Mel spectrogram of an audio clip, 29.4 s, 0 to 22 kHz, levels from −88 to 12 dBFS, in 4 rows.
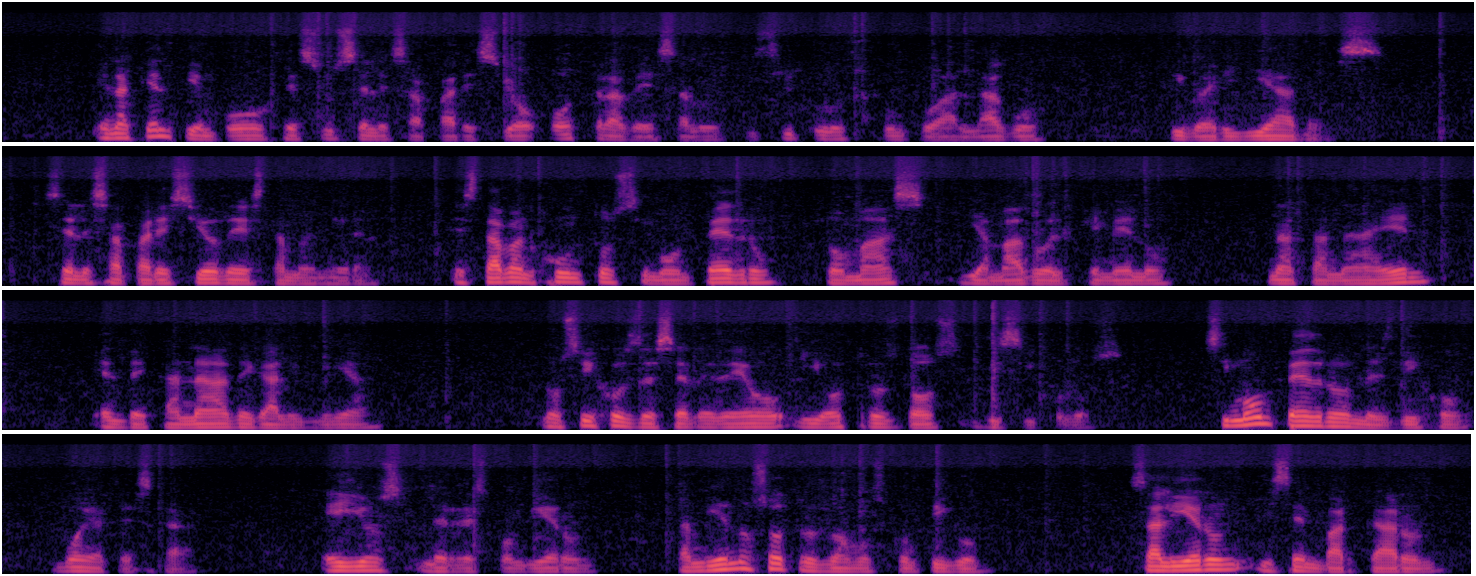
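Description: Throughout the speech, the room noise, sitting about 15 dB below the voice, sinks and swells. These are noise suppressor artifacts, with the background pulled down by about 19 dB between phrases. Soft consonants and word endings sound swallowed in four spans: 0.46 to 13.92 s (about two seconds affected in all, up to about 20 dB down), 15.18 to 16.34 s (a fifth of a second, about 12 dB), 17.41 to 26.72 s (about one and a half seconds, about 21 dB), and 27.72 s to the end (about 19 dB). This is speech cut by the noise suppressor, which mistook those quiet parts for noise.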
